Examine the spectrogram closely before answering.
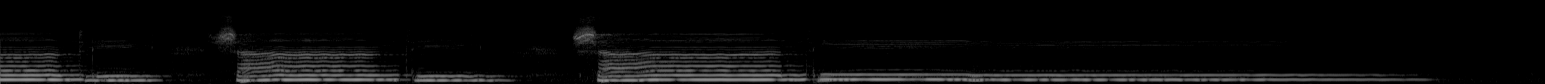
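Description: A woman sings long, held notes into a microphone.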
